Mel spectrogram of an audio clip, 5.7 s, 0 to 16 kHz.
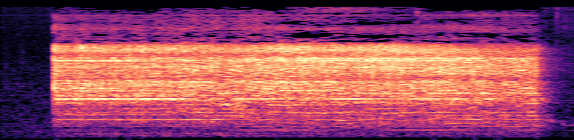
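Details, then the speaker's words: Known bad rolling bearing heard through an ultrasound detector: steady bassy tonal hum, a ball hitting a pit 1700 times a minute, too fast to hear separate impacts. "hear the tonal sound in that bearing bassy sound certainly doesn't sound like air escaping okay what that bassy sound is is that ball coming around hitting that pit it's doing it at 1700 times a minute so you can't hear between them that's why it sounds like a hum okay"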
